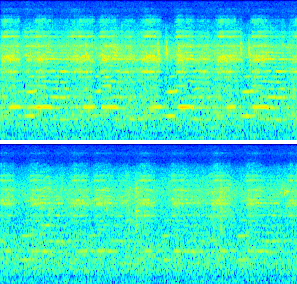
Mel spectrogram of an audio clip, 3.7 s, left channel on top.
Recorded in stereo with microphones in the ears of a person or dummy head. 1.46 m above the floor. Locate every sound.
Only background noise.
